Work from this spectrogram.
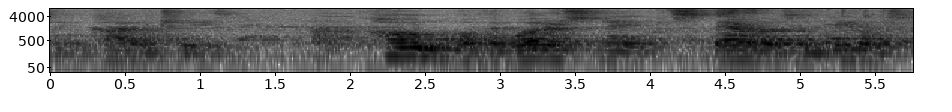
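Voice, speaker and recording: An older Chilean man with a Spanish accent reads his poems slowly and with halting pauses, his voice sitting a little low. He is recorded from across an echoey cafe, with a crowd murmuring behind him. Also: recorded from a distance. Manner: hesitant, halting with many fillers. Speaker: poet at an open mic. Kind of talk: poetry reading. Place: cafe open mic, roomy.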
